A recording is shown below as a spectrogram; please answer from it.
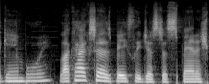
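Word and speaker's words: La Caixa: so this is the I think it's pronounced LA coxa game boy lacaxa is basically just a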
